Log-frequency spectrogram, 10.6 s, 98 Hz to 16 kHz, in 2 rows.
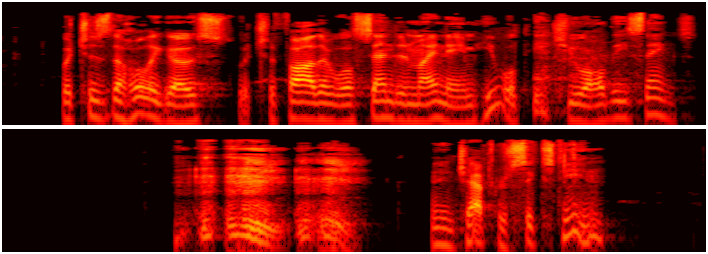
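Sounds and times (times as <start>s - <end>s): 
speech: 0.5s - 5.3s, 6.6s - 9.9s
man clearing his throat: 6.6s - 8.0s.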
